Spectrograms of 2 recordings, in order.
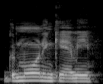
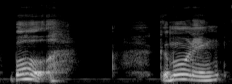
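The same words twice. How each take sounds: First: Said in the usual way. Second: High-pitched character voice; higher voice, greeting a friend; Cammy. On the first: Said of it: "As he goes". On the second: Acted. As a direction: lift the pitch for a morning greeting. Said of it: "Cammy walks down".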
